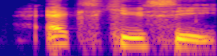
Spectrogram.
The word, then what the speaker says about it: xQc: how you pronounce it xqc yeah at least that's how i understand it right like just reading it phonetically as letters exit qc okay so i read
